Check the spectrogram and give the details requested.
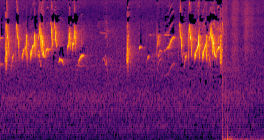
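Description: A small bird chirping in quick runs of short, rising high notes, in two bouts with a brief pause between them. A sharp click near the end, followed by a low steady hum.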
